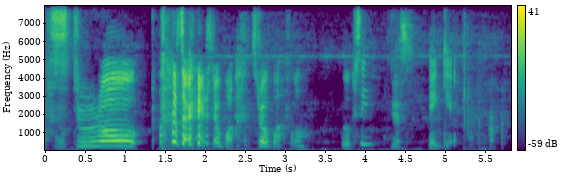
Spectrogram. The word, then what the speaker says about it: stroopwafel: oopsie yes thank you the O is more like an OA in English what I'm pretty sure many tourists come asking for stoop waffles and they say it like that um yeah I bet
